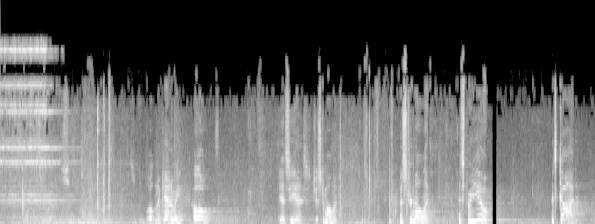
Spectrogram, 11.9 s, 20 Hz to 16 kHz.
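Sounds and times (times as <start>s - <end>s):
old-fashioned telephone bell ringing: 0.0s - 1.9s
speech: 3.0s - 4.4s, 5.6s - 7.0s, 8.0s - 9.9s.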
